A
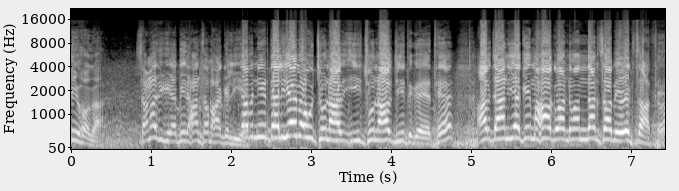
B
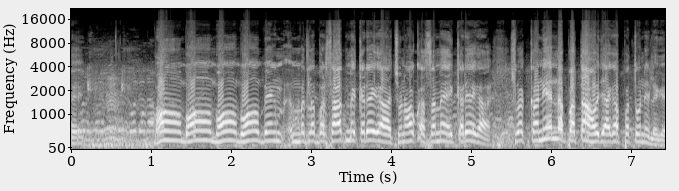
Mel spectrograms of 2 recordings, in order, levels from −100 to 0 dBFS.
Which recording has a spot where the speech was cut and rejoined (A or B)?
A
